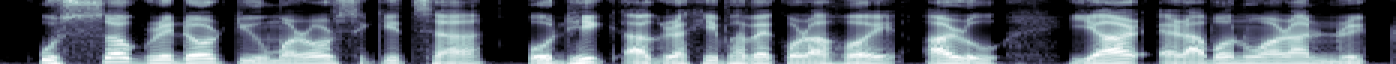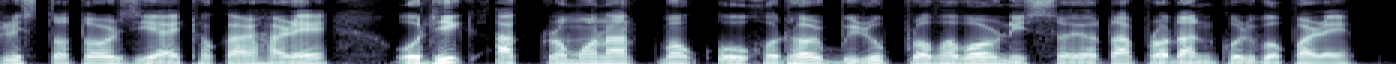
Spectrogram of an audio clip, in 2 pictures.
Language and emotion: Assamese, neutral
